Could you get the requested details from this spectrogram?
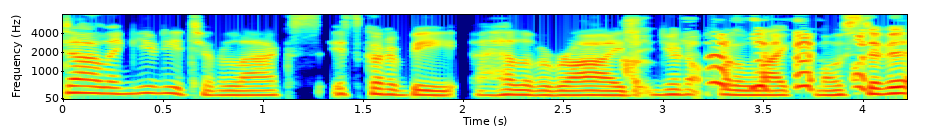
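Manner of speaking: put-on British accent in a guide voice. Imitating a guide who tells the speaker to relax: british accent. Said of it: "he has a British accent".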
